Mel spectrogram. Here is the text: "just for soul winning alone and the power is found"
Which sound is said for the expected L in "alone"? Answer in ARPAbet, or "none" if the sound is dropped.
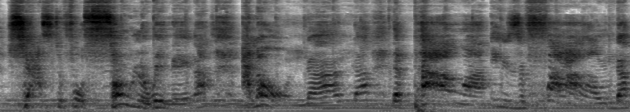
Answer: N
